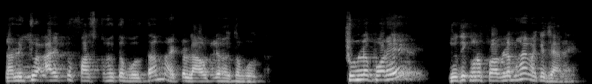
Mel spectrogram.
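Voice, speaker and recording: A man teaching a grammar lecture slowly and patiently, repeating his examples while speaking through a sore throat. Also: high-pitched, lively intonation.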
